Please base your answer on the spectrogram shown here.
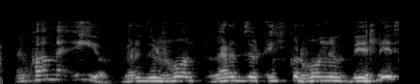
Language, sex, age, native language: Icelandic, male, 60-69, Icelandic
